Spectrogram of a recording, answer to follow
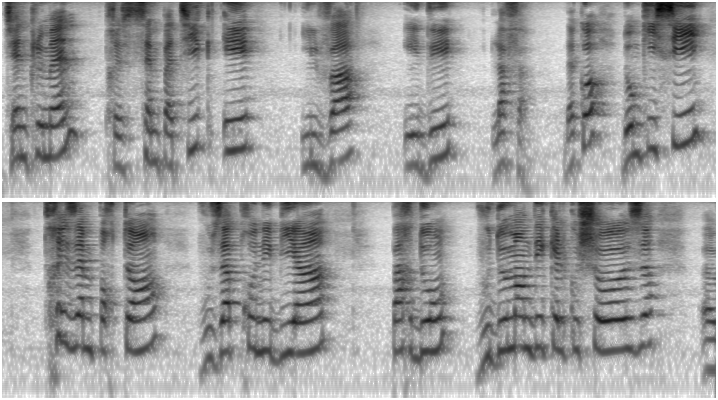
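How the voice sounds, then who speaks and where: Slow, high-voiced southern French woman teacher. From southern France. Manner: didactic, repeats key words, checks understanding. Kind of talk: recorded online language lesson.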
